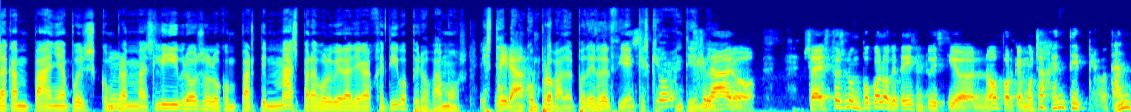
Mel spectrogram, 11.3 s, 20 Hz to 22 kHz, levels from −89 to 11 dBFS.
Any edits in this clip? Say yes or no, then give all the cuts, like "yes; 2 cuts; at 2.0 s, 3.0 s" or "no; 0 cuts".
yes; 3 cuts; at 3.7 s, 4.7 s, 9.2 s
